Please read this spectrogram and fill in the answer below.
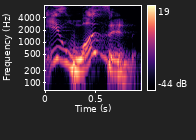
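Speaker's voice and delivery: very high, deadpan denial; a squeaky, high correcting voice. Retold or imitated. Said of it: "Knuckles is like".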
